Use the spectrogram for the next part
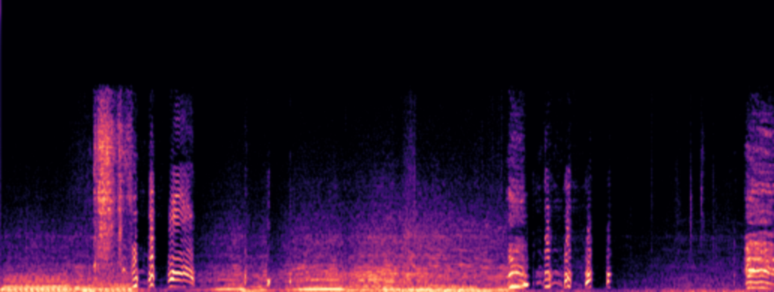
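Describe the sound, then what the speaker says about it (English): A Lamborghini Huracan launches and accelerates hard, its engine note climbing steadily, loud and close, while excited voices whoop and shout over it. "Holy shit, this car is so fast."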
